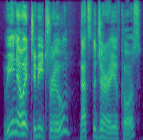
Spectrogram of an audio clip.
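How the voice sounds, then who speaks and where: A man's voice: a little high, very animated, moderate pace, fairly bright tone, dry recording, studio quality. A man voicing a pompous, self-satisfied playing-card king in a storybook, pondering aloud with great self-importance. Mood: pondering, triumphant.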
